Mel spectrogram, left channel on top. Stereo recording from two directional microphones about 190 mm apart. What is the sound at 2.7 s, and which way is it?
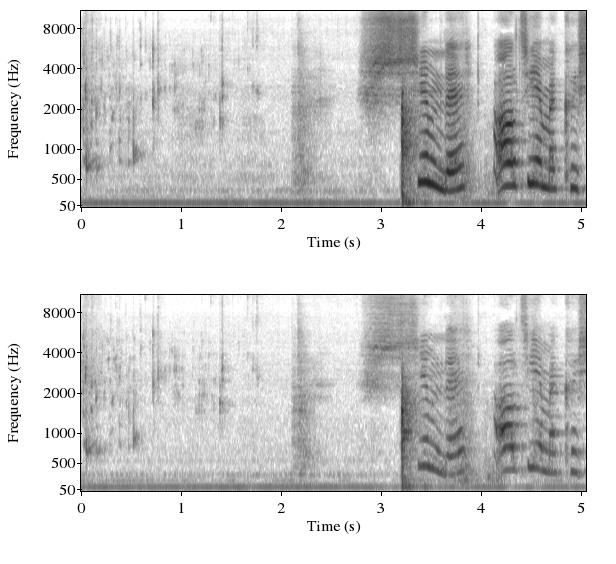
A child's voice, 60° left (ahead or behind).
